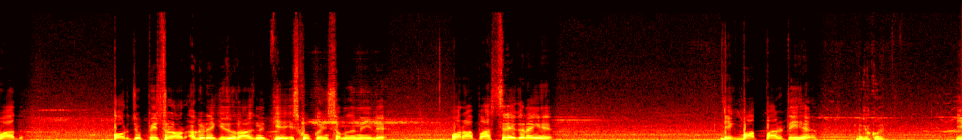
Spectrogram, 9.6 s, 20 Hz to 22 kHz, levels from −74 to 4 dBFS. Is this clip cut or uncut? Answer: uncut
